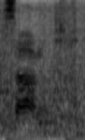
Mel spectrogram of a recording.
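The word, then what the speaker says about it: xang: C'est X-A-N-G. Sang. Le X on prononce comme S. Sang.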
